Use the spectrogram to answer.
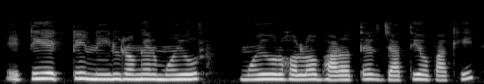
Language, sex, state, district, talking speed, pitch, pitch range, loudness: Bengali, female, Tripura, West Tripura, 125 wpm, 235 Hz, 225-240 Hz, -13 LUFS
